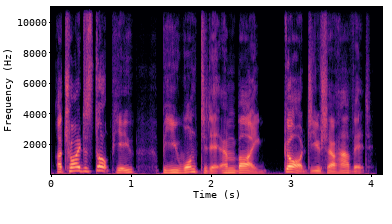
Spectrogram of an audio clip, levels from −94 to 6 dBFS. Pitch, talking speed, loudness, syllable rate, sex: 135 Hz, 230 wpm, -20 LUFS, 5.2 syllables/s, male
